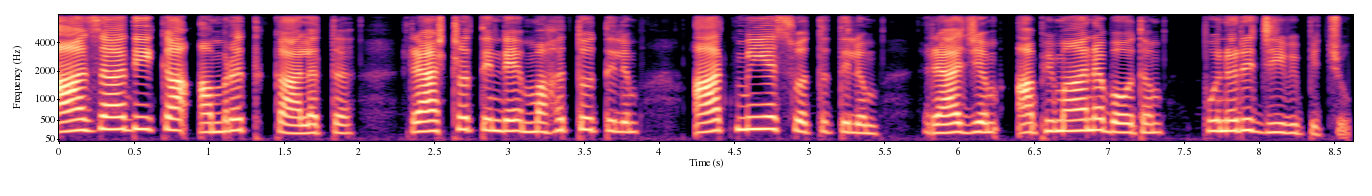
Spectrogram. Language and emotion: Malayalam, neutral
